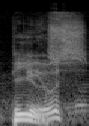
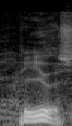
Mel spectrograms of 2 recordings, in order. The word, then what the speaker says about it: Pijus: Pijus. Pijus.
